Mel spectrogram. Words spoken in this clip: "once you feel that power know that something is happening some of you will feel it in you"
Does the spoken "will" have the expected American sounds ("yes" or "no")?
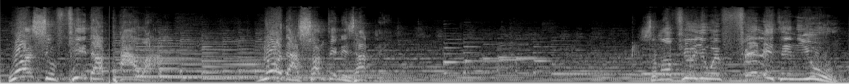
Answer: no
